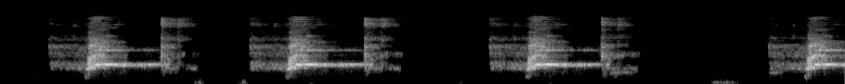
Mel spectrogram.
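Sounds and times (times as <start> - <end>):
Arctic fox short harsh bark: 0.6 - 1.8, 2.5 - 4.0, 4.9 - 6.4, 7.7 - 8.4.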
